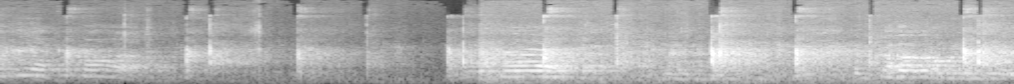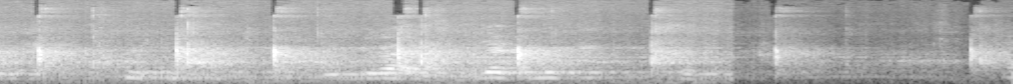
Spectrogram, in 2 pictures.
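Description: Table tennis rally: the ball clicks off the bats and the table in a quick, regular run of about two to three hits a second. Voices talk in the background.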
